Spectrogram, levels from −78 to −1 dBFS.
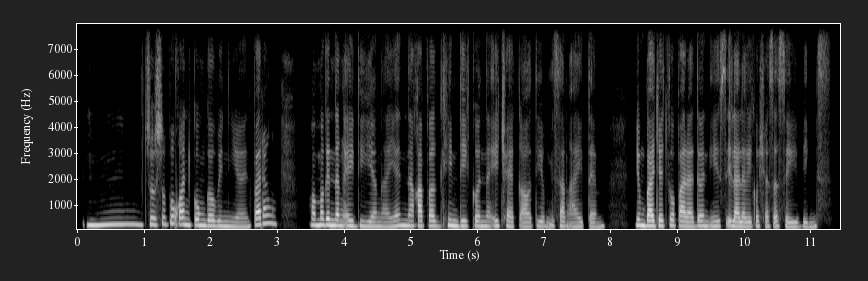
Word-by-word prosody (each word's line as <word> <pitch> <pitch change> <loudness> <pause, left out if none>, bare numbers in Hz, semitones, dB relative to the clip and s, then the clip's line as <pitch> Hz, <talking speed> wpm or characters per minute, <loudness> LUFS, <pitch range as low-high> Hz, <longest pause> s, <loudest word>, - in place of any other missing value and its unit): Hmm, 250 +2 +1
susubukan 255 0 -1
kong 225 -2 +1
gawin 195 -2 +1
yan. 170 -1 -5
Parang 285 +4 +2 0.5
um, 230 -2 0
magandang 220 -3 +4
idea 190 -2 -1
nga 170 -1 -5
yan 195 +5 0
na 205 -1 0
kapag 195 -1 +1
hindi 195 -3 +2
ko 195 +1 -2
na 185 0 -1
i-checkout 180 -3 -3
yung 180 -2 -4
isang 190 -2 -4
item, 170 +1 -6 0.4
yung 225 -2 +4
budget 205 0 +6
ko 215 -1 -2
para 185 -2 +3
dun 195 +2 0
is 185 0 -3
ilalagay 180 -2 +2
ko 185 +1 -4
siya 180 +1 -6
sa 180 - -1
savings. 170 -1 -6
195 Hz, 160 wpm, -22 LUFS, 180-225 Hz, 0.5 s, budget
